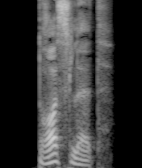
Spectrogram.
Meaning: second-person plural subjunctive I of drosseln
- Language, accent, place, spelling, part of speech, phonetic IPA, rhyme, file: German, Germany, Berlin, drosslet, verb, [ˈdʁɔslət], -ɔslət, De-drosslet.ogg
